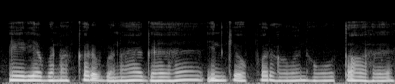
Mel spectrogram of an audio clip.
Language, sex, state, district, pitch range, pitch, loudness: Hindi, male, Chhattisgarh, Kabirdham, 175-195 Hz, 180 Hz, -14 LUFS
